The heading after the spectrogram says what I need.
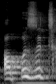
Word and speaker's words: opposite: जब हम किसी के opposite खड़े हैं तो आप इस word को क्या pronounce करेंगे? Is it opposite? Opposite? No, it is opposite.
